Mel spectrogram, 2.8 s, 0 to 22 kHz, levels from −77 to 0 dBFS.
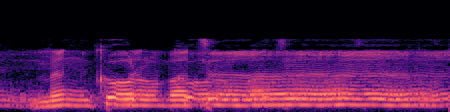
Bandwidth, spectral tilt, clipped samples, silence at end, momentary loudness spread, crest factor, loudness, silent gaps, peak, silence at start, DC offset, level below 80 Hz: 6.4 kHz; -6.5 dB/octave; under 0.1%; 0 s; 4 LU; 14 dB; -21 LUFS; none; -6 dBFS; 0 s; under 0.1%; -62 dBFS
